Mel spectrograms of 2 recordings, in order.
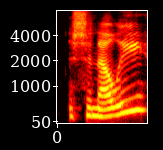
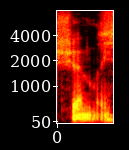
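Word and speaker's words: Schenley: In 1929, it was then purchased by the um Chanel Chanel Distillers Corporation. Shenley. Shenley. Shenley. I think it's Shenley. Shen. Yeah. No, it's Shenley.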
